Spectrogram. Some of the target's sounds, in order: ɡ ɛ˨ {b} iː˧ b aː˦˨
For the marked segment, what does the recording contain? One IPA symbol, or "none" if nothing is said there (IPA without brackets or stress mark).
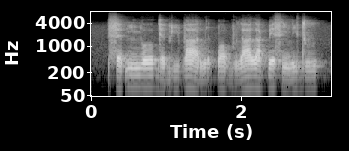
b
